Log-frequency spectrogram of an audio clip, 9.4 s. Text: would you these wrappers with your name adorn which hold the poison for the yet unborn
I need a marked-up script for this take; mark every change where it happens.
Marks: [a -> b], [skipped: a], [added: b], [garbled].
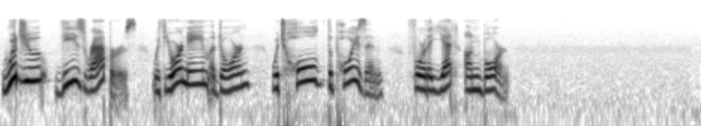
would you these wrappers with your name adorn which hold the poison for the yet unborn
